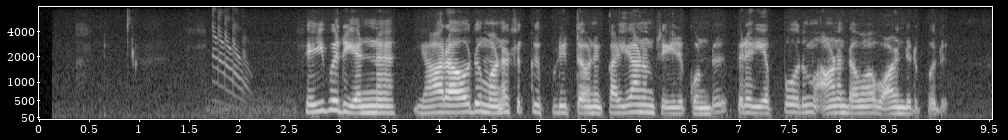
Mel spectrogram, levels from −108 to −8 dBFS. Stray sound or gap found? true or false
true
